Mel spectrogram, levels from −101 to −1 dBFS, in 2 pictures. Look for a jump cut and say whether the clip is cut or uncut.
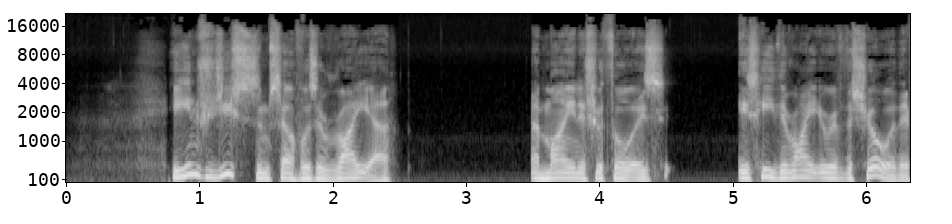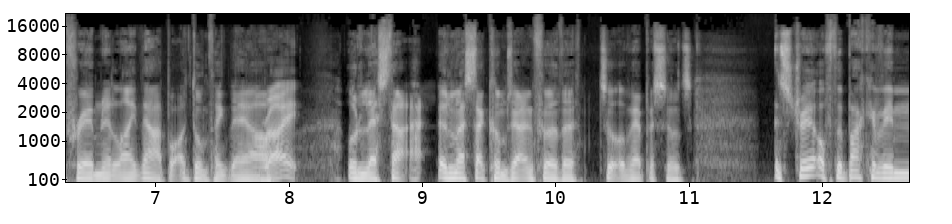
uncut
